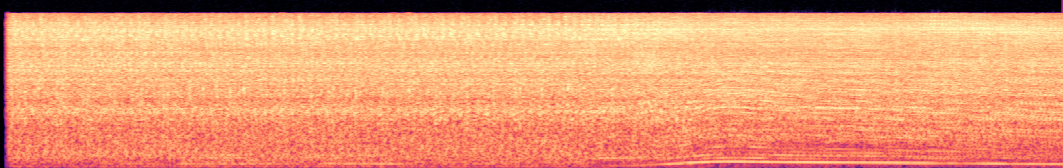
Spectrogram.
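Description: A petrol car engine runs with a hollow, metallic tapping about four times a second, rising as it revs.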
